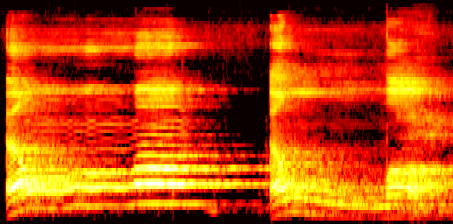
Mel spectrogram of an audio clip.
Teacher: mengucapkan laf Allah yang sebelumnya ada fathah maka hukumnya tafim ya tebal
